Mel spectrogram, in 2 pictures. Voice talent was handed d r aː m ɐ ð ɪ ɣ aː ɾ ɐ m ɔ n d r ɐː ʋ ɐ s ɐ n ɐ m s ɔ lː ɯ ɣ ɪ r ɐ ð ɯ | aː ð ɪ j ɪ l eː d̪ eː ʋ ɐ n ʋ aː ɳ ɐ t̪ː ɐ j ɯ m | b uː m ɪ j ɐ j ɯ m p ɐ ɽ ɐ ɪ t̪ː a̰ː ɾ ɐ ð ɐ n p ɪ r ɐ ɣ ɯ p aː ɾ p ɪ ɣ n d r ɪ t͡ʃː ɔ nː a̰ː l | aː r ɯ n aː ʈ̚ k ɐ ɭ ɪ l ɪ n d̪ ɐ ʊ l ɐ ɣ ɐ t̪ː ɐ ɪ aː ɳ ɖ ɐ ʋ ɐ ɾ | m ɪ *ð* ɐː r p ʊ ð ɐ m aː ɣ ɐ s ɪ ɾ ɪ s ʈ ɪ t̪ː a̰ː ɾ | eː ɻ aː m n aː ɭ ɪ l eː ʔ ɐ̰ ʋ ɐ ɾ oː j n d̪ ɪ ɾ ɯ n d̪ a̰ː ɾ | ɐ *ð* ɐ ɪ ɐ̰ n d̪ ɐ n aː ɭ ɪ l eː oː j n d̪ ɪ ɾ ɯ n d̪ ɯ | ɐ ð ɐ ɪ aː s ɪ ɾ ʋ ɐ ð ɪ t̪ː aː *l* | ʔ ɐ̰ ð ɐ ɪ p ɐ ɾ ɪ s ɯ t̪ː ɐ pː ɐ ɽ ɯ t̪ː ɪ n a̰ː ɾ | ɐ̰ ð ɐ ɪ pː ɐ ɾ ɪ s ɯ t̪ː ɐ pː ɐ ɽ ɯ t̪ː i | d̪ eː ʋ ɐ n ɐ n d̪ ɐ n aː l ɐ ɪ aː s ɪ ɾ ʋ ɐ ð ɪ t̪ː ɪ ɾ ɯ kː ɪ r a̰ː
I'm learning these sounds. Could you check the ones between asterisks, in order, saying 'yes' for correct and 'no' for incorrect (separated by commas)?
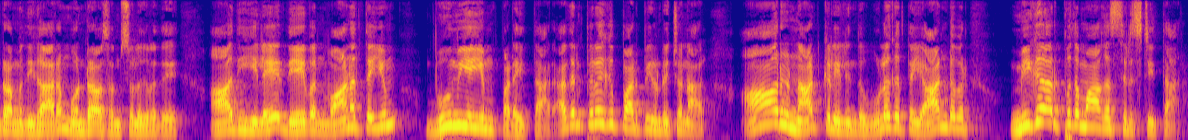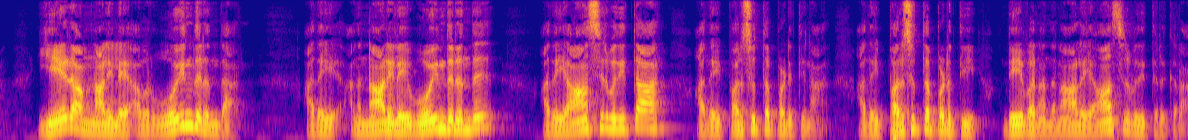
no, yes, no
